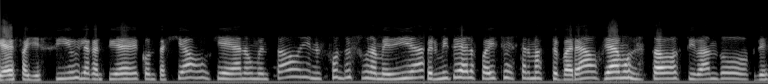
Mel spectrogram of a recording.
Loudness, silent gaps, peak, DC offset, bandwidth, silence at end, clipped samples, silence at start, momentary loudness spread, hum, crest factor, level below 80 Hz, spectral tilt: -19 LUFS; none; -2 dBFS; under 0.1%; 8.2 kHz; 0 s; under 0.1%; 0 s; 9 LU; none; 18 dB; -62 dBFS; -6 dB/octave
